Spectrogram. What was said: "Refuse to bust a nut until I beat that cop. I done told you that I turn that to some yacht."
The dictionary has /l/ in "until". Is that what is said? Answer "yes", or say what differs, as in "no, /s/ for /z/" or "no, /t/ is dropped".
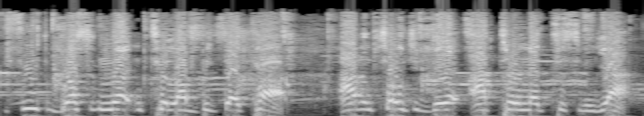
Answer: yes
